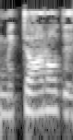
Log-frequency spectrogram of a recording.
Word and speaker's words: McDonald: And McDonald is spelled M-C-D-O-N-A-L-D.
